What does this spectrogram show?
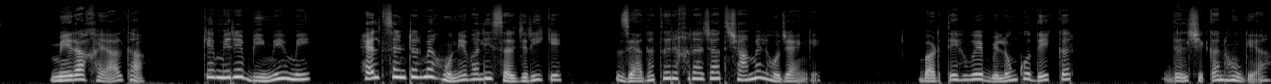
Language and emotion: Urdu, sad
